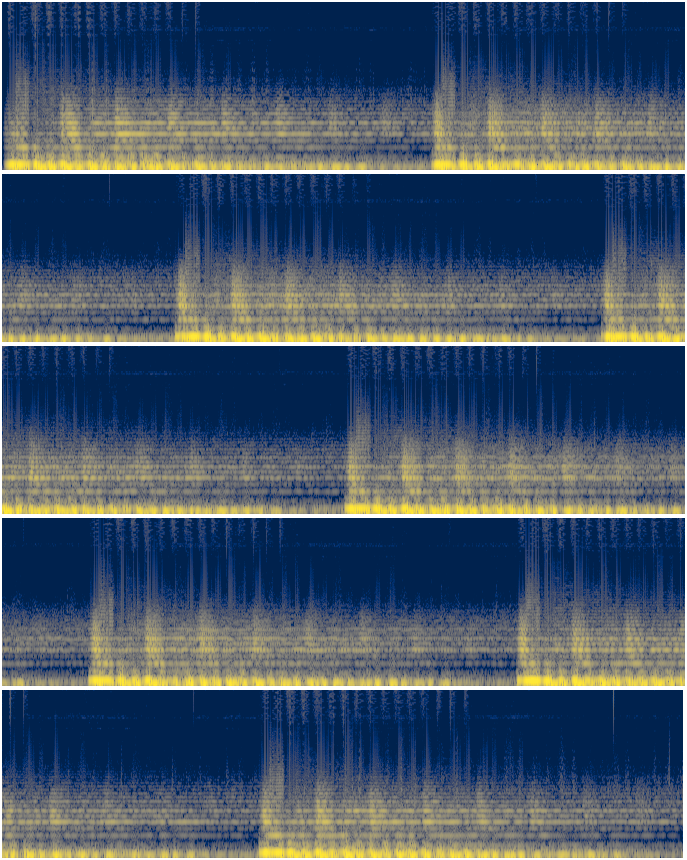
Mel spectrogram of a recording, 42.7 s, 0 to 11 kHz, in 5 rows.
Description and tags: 90 bpm C Key Low Bass
90, beat, bpm, C, delay, distortion, electronic, experimental, hard, key, loop, rhythmic, techno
